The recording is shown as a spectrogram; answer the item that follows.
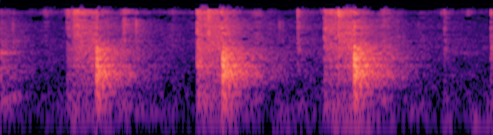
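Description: A knife cuts leek for flammekueche on a board, three evenly spaced crisp chops about half a second apart, close and clear with nothing else heard.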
